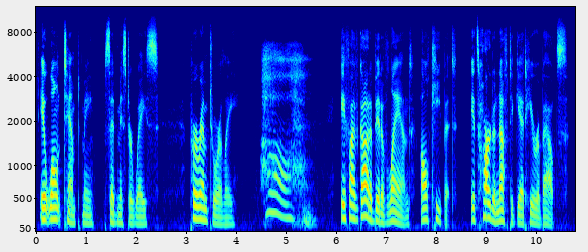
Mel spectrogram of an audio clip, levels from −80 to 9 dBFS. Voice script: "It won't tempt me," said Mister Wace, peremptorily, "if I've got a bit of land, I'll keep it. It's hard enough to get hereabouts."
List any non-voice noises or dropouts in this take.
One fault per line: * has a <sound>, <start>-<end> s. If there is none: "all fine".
* has a sigh, 4.5-5.6 s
